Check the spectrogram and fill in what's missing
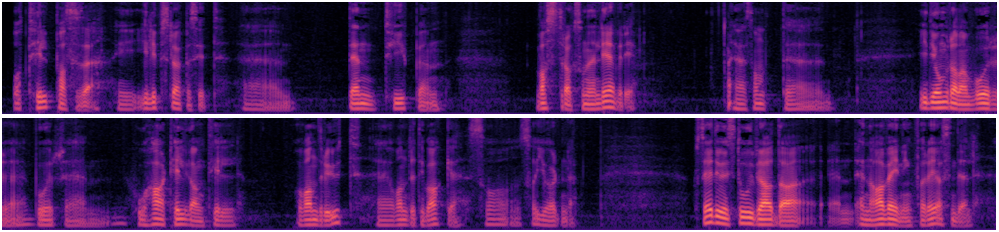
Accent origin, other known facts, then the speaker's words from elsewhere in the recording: Troms og Finnmark, Norway; also born or lived in Vadsø / Tana; jeg vokste opp eh, i Øst-Finnmark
